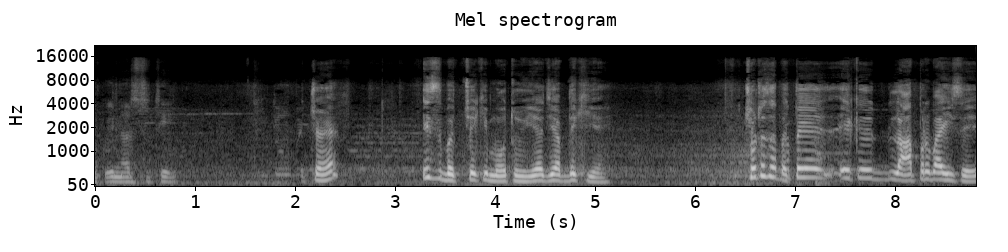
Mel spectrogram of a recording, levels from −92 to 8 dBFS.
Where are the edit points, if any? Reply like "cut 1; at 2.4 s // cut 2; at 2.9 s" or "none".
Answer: cut 1; at 2.1 s // cut 2; at 7.0 s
